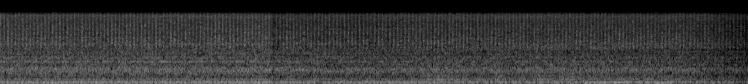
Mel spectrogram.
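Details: 2008 Nissan Rogue with check engine light and possible misfire code P0300: uneven, stumbling idle with a loose, irregular rattling patter over the engine hum. Rough idle, worse in low gear; misfire suspected, not confirmed.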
